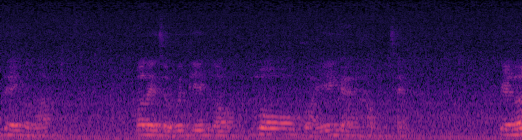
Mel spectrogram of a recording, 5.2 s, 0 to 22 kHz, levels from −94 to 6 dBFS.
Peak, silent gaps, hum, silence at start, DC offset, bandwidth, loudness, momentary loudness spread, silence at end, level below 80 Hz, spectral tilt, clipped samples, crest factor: -22 dBFS; none; 50 Hz at -55 dBFS; 0 s; under 0.1%; over 20 kHz; -42 LUFS; 14 LU; 0 s; -56 dBFS; -6.5 dB/octave; under 0.1%; 18 dB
